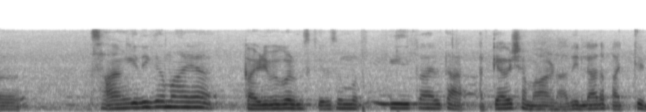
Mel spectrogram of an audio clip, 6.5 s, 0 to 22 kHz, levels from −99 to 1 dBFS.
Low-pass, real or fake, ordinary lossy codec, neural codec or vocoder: 7.2 kHz; real; none; none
